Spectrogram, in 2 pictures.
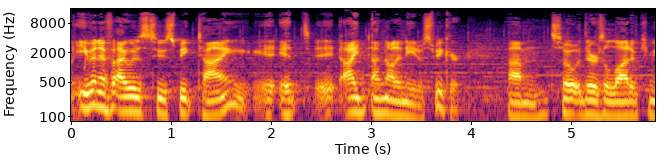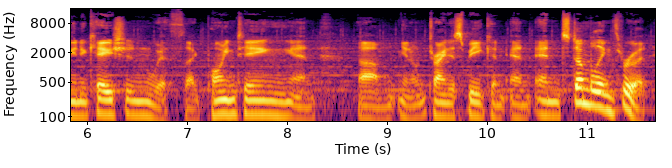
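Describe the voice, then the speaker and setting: A man with a fairly low voice talks while playing a game, rambling openly and circling back through fillers and false starts. Soft game music sits faintly under him. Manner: rambling and candid, many fillers and restarts. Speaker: gaming video creator. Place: abroad, recording at a computer.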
